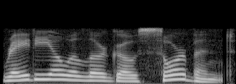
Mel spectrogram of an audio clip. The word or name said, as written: radioallergosorbent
